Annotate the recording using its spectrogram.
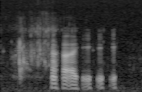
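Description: A man laughing in a run of short bursts about a second in, after a light splash of water as a released traíra (wolf fish) swims off.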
